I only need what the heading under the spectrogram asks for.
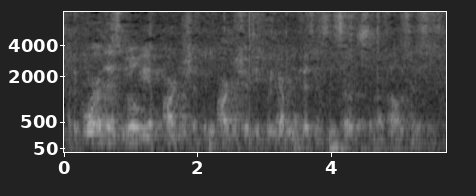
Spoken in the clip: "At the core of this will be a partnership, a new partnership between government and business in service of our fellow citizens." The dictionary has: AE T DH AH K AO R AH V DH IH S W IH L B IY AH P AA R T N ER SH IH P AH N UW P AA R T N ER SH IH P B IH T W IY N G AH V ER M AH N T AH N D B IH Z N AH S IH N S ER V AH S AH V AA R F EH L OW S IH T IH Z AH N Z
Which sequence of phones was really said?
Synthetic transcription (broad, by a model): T DH AH K AO R AH V DH IH S W IH L B IY AH P AA R T N ER SH IH P AH N UW P AA R T N ER SH IH P B IH T W IY N G AH V ER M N AH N B IH Z N AH S IH N S ER V AH S AH V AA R F EH L OW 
